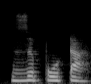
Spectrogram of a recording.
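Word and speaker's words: zapota: across ए सी एच आर यू S across जपोटा जड ए पी ओ टी ए जपोटा ठीक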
